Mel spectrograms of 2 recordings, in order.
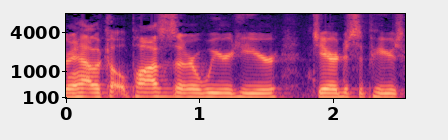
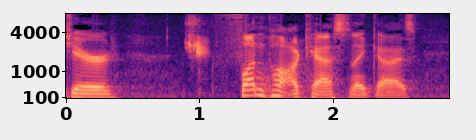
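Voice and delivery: usual speaking voice

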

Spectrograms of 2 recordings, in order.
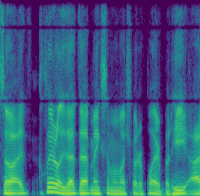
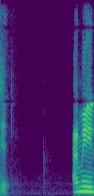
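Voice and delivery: higher, stuttering, stammering false start; 9 semitones higher than usual. Starting to ask another speaker a question: stuttering. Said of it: "I'm stuttering".

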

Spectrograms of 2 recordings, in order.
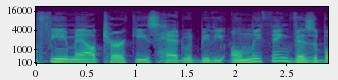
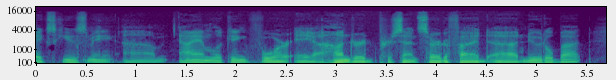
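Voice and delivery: low, solemn, dead serious delivery; 6 semitones lower than usual. Retelling a playful bit, coming in to ask for something: imitating a very serious tone. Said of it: "I come in very serious and I say".

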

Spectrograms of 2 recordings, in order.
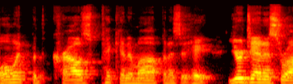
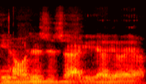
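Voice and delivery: mock drunken mumbling, lower and quieter; 6 semitones lower, 8 dB quieter than usual. Retelling a drinking speaker mumbling into the mic: imitating drunken mumbling. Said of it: "he's mumbling into the mic".

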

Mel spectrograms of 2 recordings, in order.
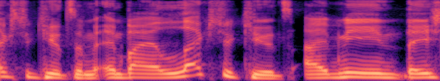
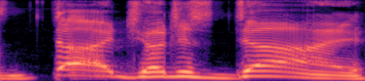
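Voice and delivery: small shouted battle cry, mild yell, "die" drawn out; 2 semitones higher, 4 dB quieter than usual. Retelling a movie scene where Remar yells at the judges: imitating Remar yelling. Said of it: "Remar yells".

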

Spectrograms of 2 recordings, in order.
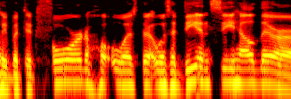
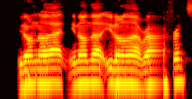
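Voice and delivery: normal talking voice

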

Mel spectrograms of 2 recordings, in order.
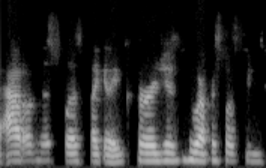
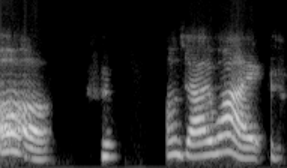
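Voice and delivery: put-on New Zealand accent, loud and pitched up; 8 semitones higher, 5 dB louder than usual.

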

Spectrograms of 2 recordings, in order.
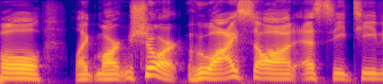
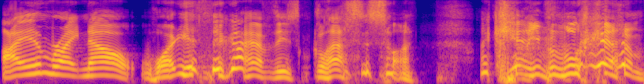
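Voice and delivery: speaking through tears, crying, high and swooping; 8 semitones higher than usual. Asked why they are crying, admitting they are crying right now. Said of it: "Why are you crying?".

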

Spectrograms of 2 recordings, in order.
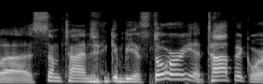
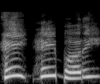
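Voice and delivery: high-pitched voice. Suggesting a voice to try, the speaker demonstrates a high voice. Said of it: "I feel like a high voice would work. You know, like".

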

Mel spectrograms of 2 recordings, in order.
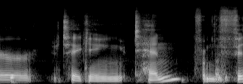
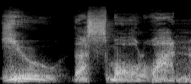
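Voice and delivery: put-on barrel-chested brute voice. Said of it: "he points at you and he says".

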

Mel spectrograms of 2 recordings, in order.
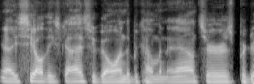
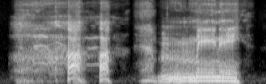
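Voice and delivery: rough, raspy, high voice with swooping pitch; 5 semitones higher, 3 dB louder than usual. Retelling meeting Vince after the show: good Vince McMahon impression. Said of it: "That was a good impression".

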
